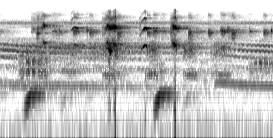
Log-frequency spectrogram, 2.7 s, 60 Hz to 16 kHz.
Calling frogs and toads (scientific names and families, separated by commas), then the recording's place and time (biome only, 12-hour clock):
Boana raniceps (Hylidae), Dendropsophus minutus (Hylidae), Dendropsophus nanus (Hylidae), Leptodactylus labyrinthicus (Leptodactylidae), Physalaemus albonotatus (Leptodactylidae), Phyllomedusa sauvagii (Hylidae)
Cerrado, 8:30pm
